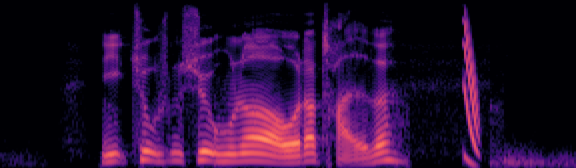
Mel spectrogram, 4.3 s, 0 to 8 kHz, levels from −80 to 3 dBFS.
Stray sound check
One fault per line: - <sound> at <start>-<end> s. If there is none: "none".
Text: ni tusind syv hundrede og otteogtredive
- chirp at 3.5-3.6 s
